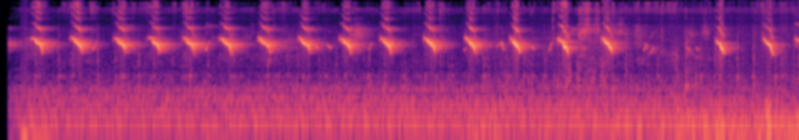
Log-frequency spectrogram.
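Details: Baby chicks chirping. Loud, clear, high peeps that drop in pitch, repeated steadily about twice a second, with a few overlapping callers near the end over a low, steady background hum.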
